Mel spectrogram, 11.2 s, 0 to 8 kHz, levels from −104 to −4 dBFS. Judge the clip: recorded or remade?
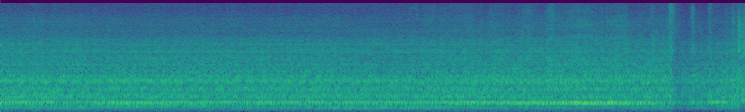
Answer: remade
